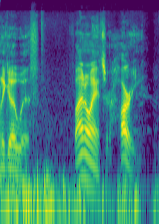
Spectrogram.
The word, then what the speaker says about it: Hari: Hari, not hair.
